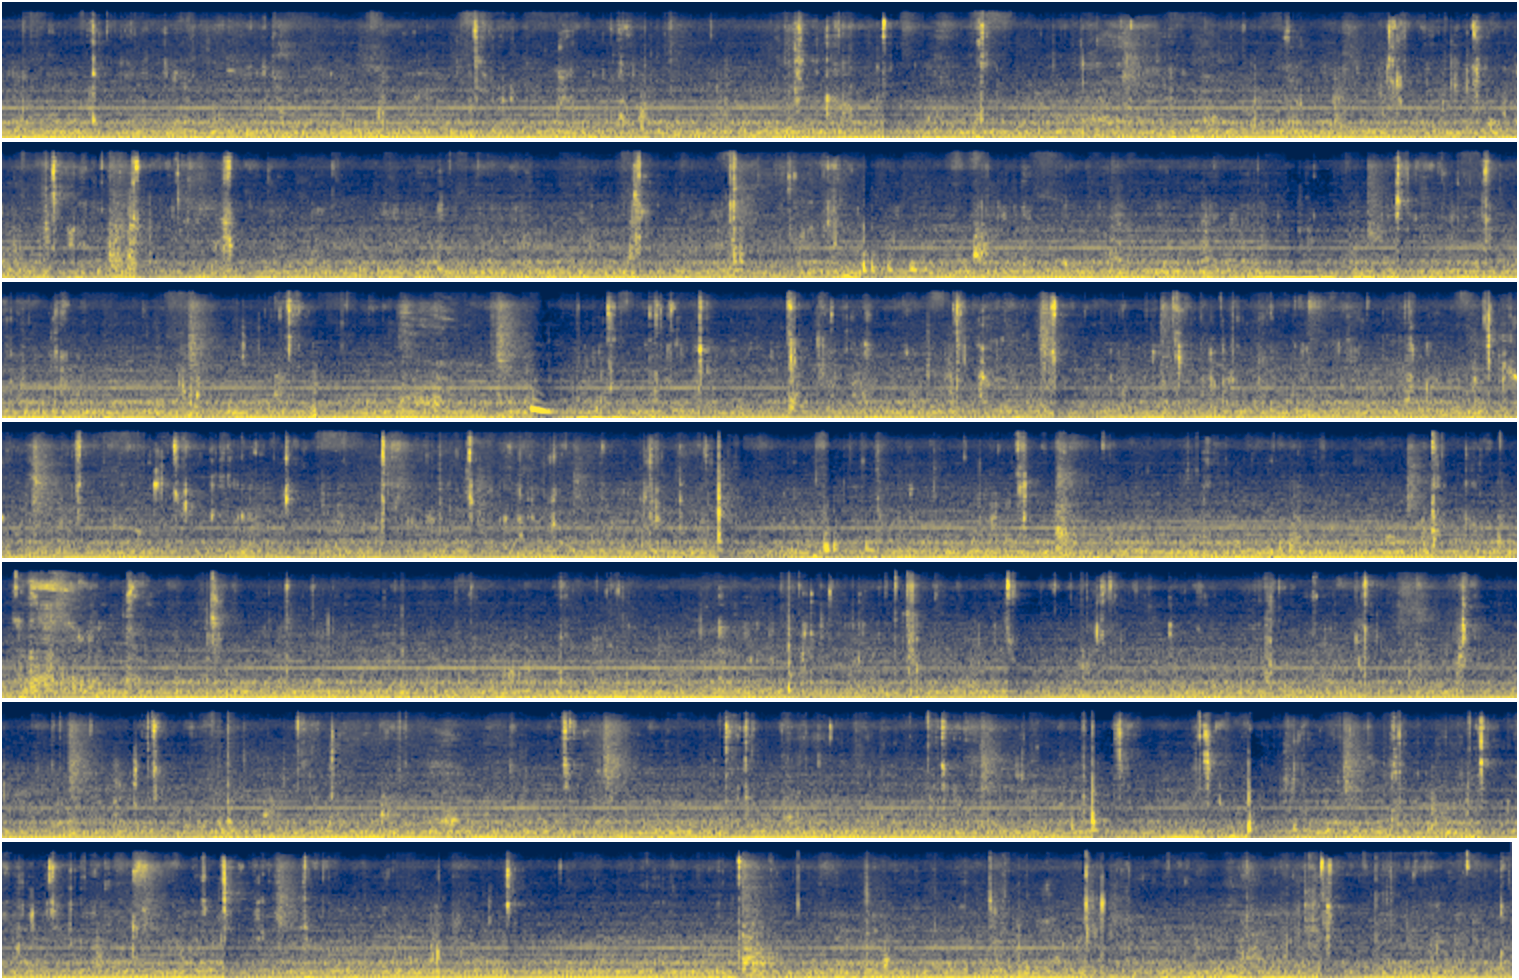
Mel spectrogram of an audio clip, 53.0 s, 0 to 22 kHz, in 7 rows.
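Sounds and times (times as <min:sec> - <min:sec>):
close chewing with wet clicks: 0:00.0 - 0:53.0
steady electrical hum: 0:00.0 - 0:53.0.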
